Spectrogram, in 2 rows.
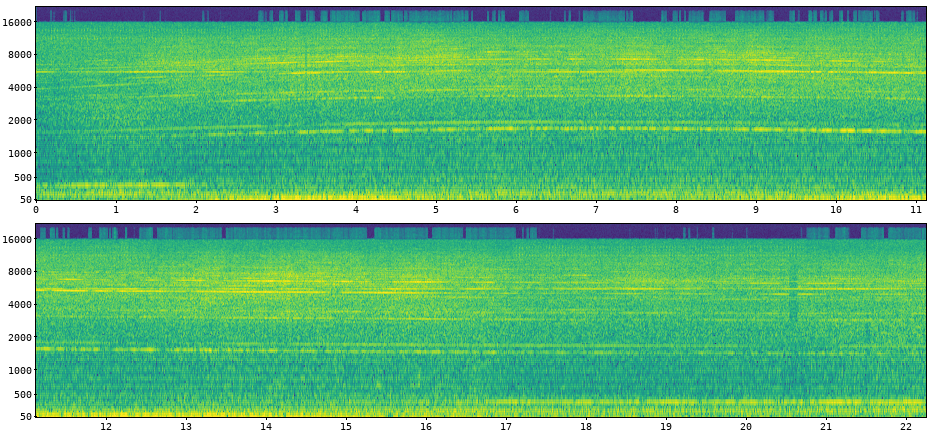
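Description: A Boeing 757-200 jetliner taxis toward the runway in the X-Plane 11 flight simulator, its jet engines holding a steady loud whine and broadband rumble with a faint tonal hum throughout, without any voices.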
